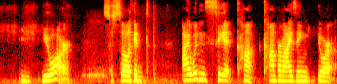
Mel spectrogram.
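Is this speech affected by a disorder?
Yes: stuttering; worsens with change and life transitions; recent period of increased stuttering struggle; big blocks, stops and exhales during blocks, long repetitive stutters, often anticipates stutter before words; here repeated sounds, prolonged sounds.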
